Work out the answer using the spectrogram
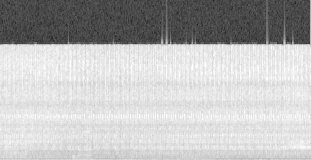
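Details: Toyota Yaris with an uneven, lumpy idle and an irregular stumble in the engine beat, typical of a misfiring cylinder; cause suspected, not confirmed.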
